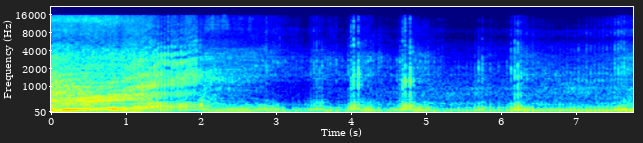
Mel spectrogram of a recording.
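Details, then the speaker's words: KTM 400 EXC/450 dirt bike (2002) on a test ride after reconnecting wiring, which did not fix it. On throttle the revs rise, then hesitate and break up into uneven pops and clatter. Cause unknown. "it's still doing that you could hear it just like you give a throttle it hesitates goes a little bit and then kind of breaks up so yeah it's not sounding too good not good at all actually"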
